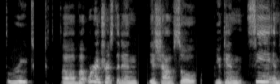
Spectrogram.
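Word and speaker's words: יָשַׁב: Now, on the docket today for our vocabulary term, we're thinking about the Hebrew word that is spelled Yod, Shin, Beit, Yeshav. Yeshav.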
